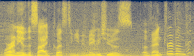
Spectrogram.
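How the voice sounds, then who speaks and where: Game trailer music runs in the background as a man in his thirties, hosting a reaction video from a small indoor streaming room, comments enthusiastically in loose slang. His medium-pitched voice swoops wildly up and down, and he talks quickly.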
